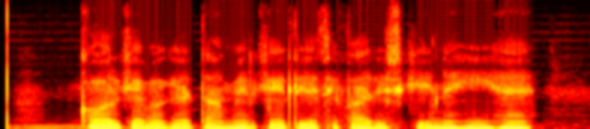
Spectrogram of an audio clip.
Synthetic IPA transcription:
kɔːɾkebɐɣɛːɾt̪aːmɪɾkeliesɪfaːɾɪʃkḭnɐɦĩɦɛː

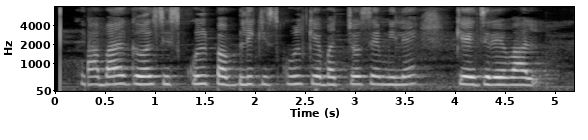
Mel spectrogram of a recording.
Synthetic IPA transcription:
ɾaːbaːjɡəːɾlsɪskuːlpɐblɪkɪskuːlkebɐtːʃõsemɪlẽkeːd͡ʒɾeːʋaːl

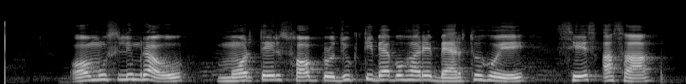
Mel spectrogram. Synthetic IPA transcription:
ɔmuslimɾao | mɔɾt̪eɾʃɔb̚pɾod͡ʑukt̪ibɛboɦaɾebɛɾt̪ʰoɦoe | ʃeʃaʃa

